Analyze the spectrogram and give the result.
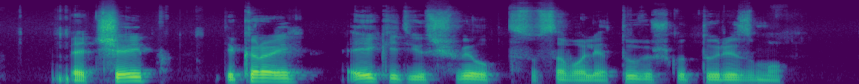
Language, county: Lithuanian, Kaunas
